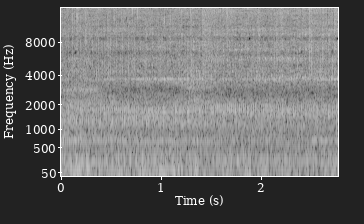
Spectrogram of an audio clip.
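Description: A 2010 Mercury 15hp outboard engine runs steadily at a near, loud, even drone with no break or change in pitch.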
